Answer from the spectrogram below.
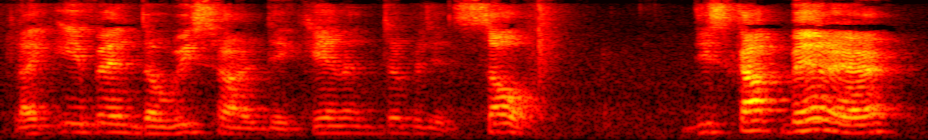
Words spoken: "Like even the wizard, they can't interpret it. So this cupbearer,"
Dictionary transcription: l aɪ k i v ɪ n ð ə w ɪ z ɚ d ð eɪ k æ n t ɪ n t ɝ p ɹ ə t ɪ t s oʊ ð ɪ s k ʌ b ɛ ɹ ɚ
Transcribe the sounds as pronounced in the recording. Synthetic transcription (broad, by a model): l aɪ k i v ɪ n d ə w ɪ s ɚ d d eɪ k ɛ n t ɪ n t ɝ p ɹ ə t ɪ t s oʊ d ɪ s k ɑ b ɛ ɹ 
